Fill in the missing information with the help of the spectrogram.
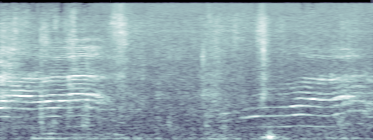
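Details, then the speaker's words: Infant (the speaker's son) crying in the background: thin, wavering wails over low room noise. "Si vous entendez un bébé pleurer, c'est son fils. ouais, c'est mon fils qui pleure."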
